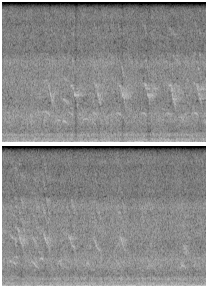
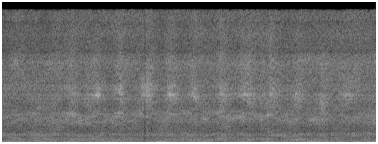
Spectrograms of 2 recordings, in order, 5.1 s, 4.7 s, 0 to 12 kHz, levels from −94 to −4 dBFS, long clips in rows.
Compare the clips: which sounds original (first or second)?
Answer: first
